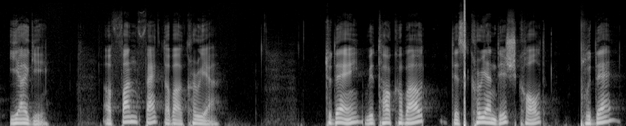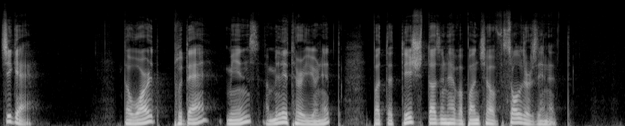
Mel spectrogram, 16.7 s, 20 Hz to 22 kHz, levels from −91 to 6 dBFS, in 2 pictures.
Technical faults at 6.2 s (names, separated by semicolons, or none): file tags played as audio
